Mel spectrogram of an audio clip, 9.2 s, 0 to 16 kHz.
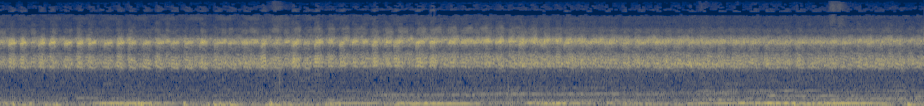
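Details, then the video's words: Frogs calling loudly by a hotel cafe at a resort in Taki on 15 July, hopping about in the grass; a dense, unbroken high trilling chorus with deep pulsed croaks repeating underneath, so loud it is called deafening. "আর বাই দ্য ওয়ে ব্যাঙ ডাকছে, দেখো আমি তোমাদের একটুখানি শোনালামও, এত জোরে জোরে ব্যাঙ ডাকছে, মানে কানে তালা ধরিয়ে দিচ্ছে।"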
